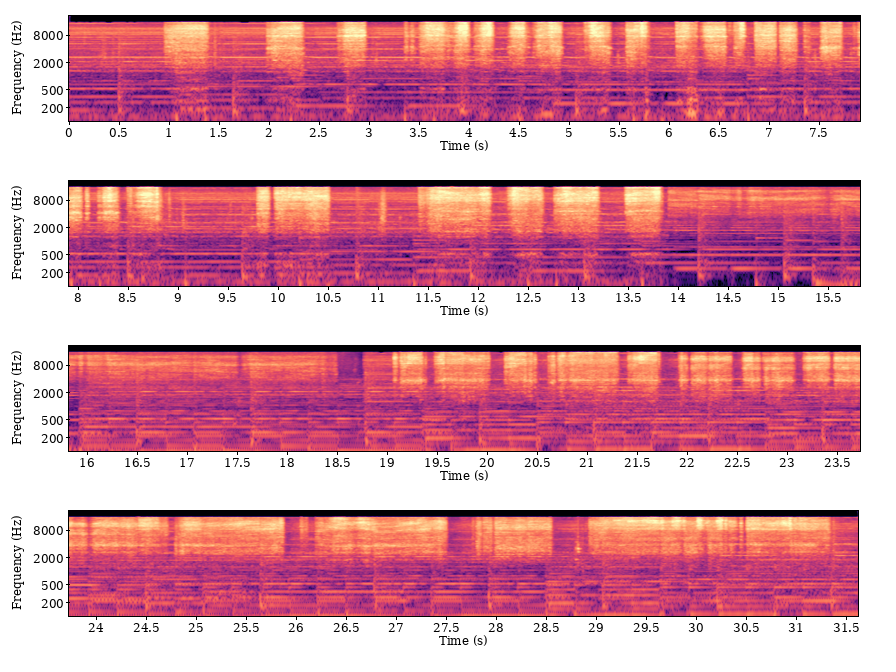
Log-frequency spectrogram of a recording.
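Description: A steel turning chisel cutting a spinning blank of damp birch on a wood lathe: rough scraping cuts in quick, irregular strokes. About halfway the sound breaks off briefly, then goes on as a steadier cut over a deeper hum.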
